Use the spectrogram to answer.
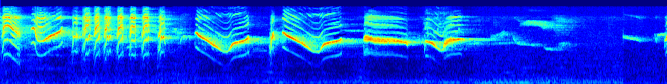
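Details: Energetic Chinese hwamei song used as a training recording for caged birds: fast trilled bursts, then loud down-swept and rising whistles repeated in quick succession, fading out before a last sharp note.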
